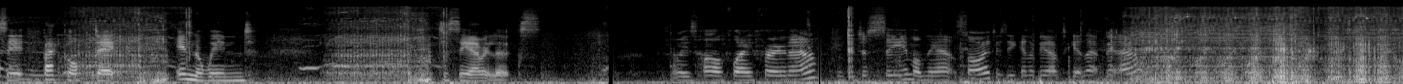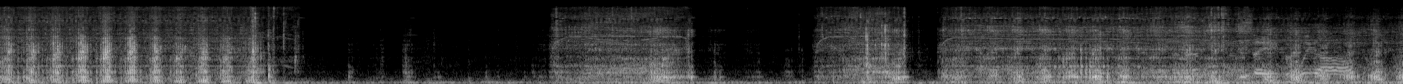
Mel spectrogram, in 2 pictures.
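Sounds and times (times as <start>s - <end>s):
power drill cutting wood: 0.0s - 1.9s, 3.0s - 4.5s, 11.3s - 17.0s, 19.5s - 21.0s, 22.2s - 28.0s.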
